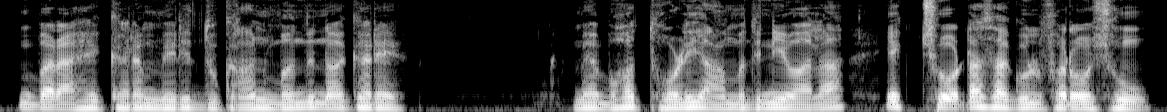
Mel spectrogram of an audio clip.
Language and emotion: Urdu, fearful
